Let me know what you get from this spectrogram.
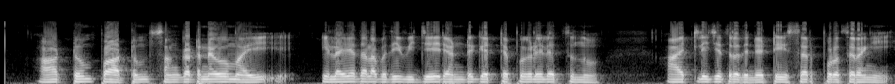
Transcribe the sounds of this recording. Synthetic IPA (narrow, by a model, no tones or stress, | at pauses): aːʈːumpaːʈːumsɐŋɡʱɐʈɐnɐʋumaːji | ilɐjɐd̪ɐɭɐbɐðiʋid͡ʑɐjɾe̞ɳɖɨɡe̞tːɐpːuɣɐɭile̞t̪ːunːu | aːtlit͡ɕit̪rɐt̪ːinde̞ʈiːsɐrpurɐt̪ːirɐŋːi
